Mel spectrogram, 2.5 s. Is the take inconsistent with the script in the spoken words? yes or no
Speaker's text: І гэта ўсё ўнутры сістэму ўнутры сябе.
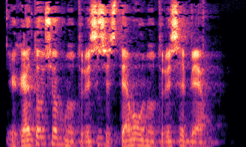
no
